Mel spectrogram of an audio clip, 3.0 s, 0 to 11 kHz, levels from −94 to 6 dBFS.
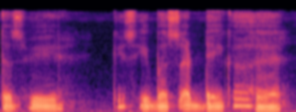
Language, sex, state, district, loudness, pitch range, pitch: Hindi, male, Uttar Pradesh, Lucknow, -15 LUFS, 90-105 Hz, 100 Hz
